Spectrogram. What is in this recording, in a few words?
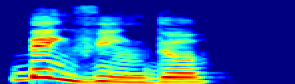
bonjour, voix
